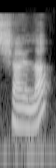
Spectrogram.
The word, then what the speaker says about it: Shaila: so uh the first one how do we pronounce your name your full name correctly please yeah so first name is Shyla last name is thank you um counselor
